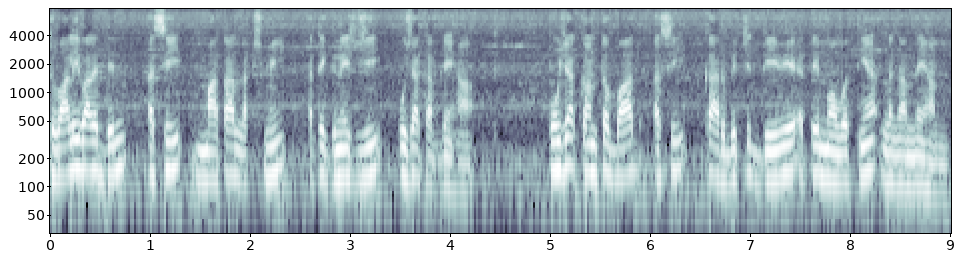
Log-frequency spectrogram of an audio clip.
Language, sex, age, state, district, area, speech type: Punjabi, male, 45-60, Punjab, Fatehgarh Sahib, rural, spontaneous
